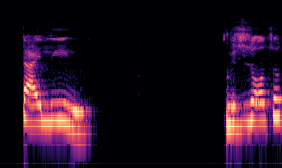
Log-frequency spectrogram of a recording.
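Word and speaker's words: ptyalin: which is also called tylene which is also called tylene here p p word p alphabet is silent sudden so it is called the tylene celebrity and amylase is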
